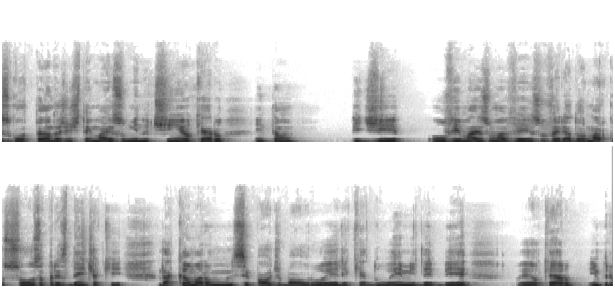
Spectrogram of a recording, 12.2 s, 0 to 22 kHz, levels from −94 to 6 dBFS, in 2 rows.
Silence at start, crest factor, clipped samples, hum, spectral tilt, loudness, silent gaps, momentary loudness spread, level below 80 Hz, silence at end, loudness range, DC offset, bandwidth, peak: 0 s; 16 dB; under 0.1%; none; -6 dB/octave; -17 LUFS; none; 7 LU; -54 dBFS; 0 s; 1 LU; under 0.1%; 13.5 kHz; -2 dBFS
